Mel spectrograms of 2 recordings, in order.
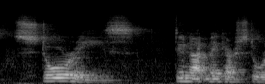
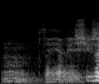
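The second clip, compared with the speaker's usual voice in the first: ordinary talk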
